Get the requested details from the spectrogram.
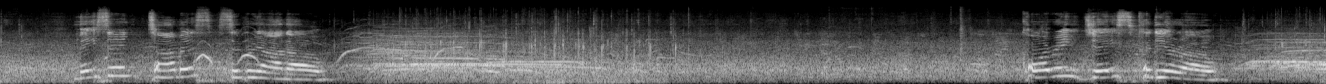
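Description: A woman reads out names through a loudspeaker, echoing outdoors.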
